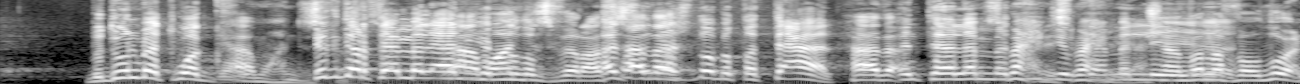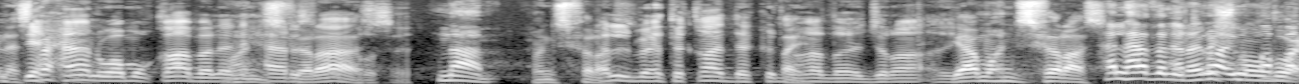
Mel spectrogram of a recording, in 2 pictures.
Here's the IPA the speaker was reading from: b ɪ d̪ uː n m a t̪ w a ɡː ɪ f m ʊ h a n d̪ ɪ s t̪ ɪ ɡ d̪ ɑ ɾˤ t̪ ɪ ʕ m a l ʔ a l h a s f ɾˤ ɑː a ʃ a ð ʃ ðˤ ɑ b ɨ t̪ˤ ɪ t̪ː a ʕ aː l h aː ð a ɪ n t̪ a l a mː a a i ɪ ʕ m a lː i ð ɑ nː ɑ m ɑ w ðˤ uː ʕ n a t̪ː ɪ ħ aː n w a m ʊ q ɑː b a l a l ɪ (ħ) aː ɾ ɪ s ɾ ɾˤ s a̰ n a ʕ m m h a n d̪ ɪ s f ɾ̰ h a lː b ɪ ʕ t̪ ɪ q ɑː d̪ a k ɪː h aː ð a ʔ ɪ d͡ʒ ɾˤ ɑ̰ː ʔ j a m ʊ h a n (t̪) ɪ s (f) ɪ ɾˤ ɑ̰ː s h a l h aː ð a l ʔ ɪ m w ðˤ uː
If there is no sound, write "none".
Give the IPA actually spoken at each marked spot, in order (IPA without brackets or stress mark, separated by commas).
ħ, d̪, f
